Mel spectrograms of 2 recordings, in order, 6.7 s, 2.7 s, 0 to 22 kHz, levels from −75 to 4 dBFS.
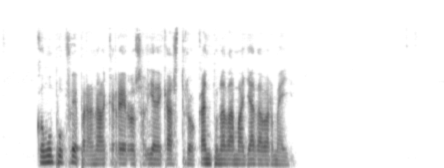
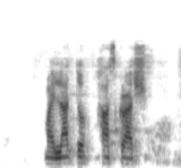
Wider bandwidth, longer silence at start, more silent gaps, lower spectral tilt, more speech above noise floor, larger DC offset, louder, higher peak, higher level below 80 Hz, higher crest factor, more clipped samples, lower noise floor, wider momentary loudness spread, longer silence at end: first, 11.5 kHz vs 8.4 kHz; second, 0.55 s vs 0.7 s; neither; first, -5 dB/octave vs -2 dB/octave; about the same, 49 dB vs 51 dB; neither; second, -24 LUFS vs -17 LUFS; about the same, -2 dBFS vs -2 dBFS; first, -54 dBFS vs -64 dBFS; first, 26 dB vs 18 dB; neither; first, -73 dBFS vs -68 dBFS; about the same, 7 LU vs 7 LU; first, 2.35 s vs 0.25 s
